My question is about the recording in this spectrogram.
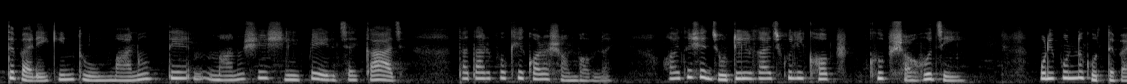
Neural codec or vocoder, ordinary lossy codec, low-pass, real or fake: none; none; none; real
